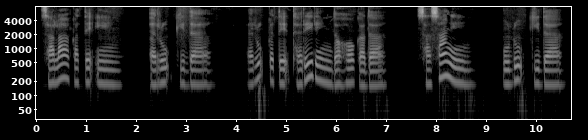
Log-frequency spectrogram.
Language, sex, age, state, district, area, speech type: Santali, female, 30-45, West Bengal, Purulia, rural, spontaneous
